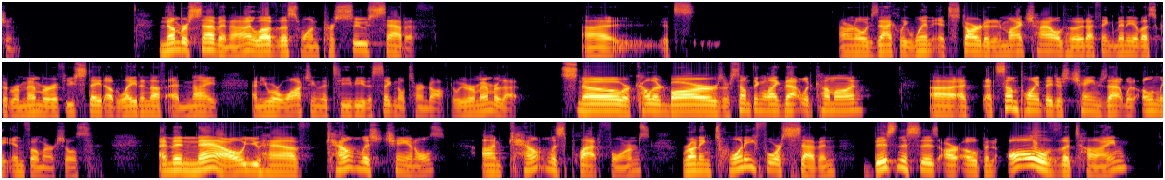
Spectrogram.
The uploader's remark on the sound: recorded November 12, 2022, at the Ringgold Seventh-day Adventist Church.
